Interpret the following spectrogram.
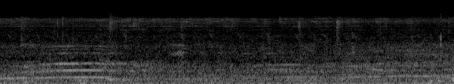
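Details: Cattle being unloaded from a truck at a market: a low, drawn-out moo lasting about a second with steady harmonics, then fainter lowing, over constant crowd and engine noise.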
